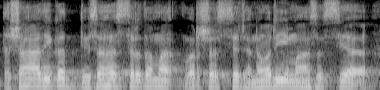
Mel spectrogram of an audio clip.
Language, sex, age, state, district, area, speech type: Sanskrit, male, 30-45, Karnataka, Udupi, urban, spontaneous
